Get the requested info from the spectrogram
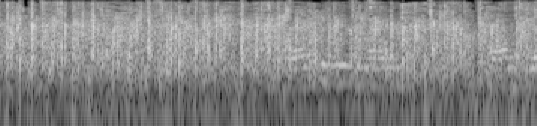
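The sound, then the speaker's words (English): A seminar audience applauds the speaker steadily, a dense, loud patter of many hands clapping without pause for several seconds, with faint voices mixed into the noise. “Our speaker, who give a round of applause?”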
